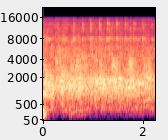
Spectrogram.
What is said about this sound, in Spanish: Si le va a dar el aplauso al Señor, ay papá.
